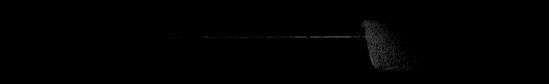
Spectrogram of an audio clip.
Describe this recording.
Eastern Whipbird - Psophodes Olivaceus 2
The Eastern Whipbird is to me the 'signature sound' of the tropical rainforest of northern Queensland, although it can be found down the whole East coast of Australia.
psophodes-olivaceus, rain-forrest, eastern-whipbird, binaural, field-recording, australia, bird, wet-tropics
